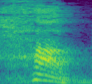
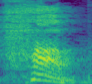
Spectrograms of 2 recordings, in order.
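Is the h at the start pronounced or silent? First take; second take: pronounced; pronounced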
